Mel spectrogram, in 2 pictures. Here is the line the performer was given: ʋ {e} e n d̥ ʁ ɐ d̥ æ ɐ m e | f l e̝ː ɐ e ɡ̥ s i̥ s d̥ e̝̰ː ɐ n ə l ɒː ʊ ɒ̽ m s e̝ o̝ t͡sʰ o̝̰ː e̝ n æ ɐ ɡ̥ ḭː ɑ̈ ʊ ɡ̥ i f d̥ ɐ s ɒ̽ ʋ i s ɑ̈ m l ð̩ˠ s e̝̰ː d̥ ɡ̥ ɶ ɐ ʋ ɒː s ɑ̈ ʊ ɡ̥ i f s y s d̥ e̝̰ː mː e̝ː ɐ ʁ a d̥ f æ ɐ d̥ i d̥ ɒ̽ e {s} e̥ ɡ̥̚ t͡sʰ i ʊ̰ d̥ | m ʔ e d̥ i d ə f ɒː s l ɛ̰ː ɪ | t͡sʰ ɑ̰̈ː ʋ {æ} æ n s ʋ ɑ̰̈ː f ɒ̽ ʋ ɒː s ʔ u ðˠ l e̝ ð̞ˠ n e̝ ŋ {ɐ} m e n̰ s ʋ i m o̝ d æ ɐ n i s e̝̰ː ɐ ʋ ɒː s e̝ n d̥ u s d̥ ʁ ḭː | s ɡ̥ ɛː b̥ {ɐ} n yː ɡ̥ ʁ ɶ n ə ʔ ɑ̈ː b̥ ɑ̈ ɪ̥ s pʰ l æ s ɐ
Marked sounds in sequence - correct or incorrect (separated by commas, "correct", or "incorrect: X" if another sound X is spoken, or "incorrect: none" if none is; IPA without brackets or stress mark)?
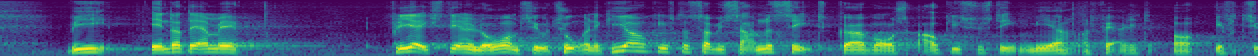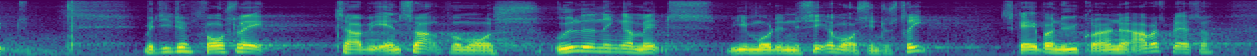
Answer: incorrect: i, incorrect: f, incorrect: i, correct, correct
